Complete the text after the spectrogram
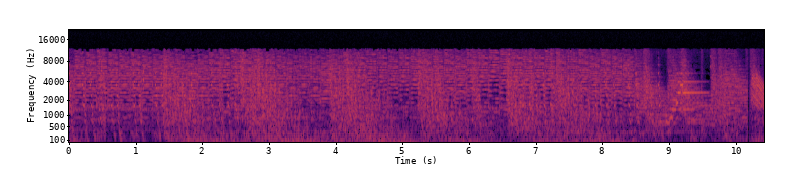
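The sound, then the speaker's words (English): Crunchy, harsh crashing noise from a burning plane going down in a video game on the Genesis console: a dense, distorted roar that stays loud and steady throughout, with no talking. “Your plane is on fire and then crashes.”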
